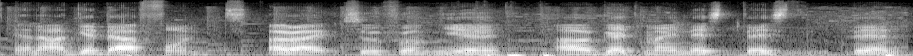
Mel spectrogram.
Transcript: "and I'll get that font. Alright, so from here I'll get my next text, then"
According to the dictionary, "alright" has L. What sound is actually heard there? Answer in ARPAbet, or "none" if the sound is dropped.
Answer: L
